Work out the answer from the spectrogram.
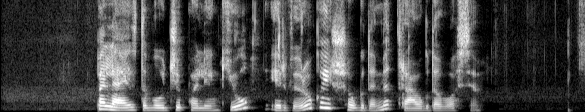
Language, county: Lithuanian, Panevėžys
